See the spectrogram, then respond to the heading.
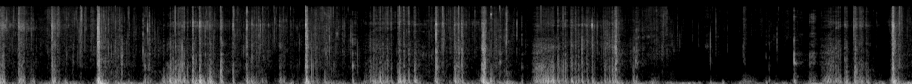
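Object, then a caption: Bar of soap scraped with a metal blade. A metal blade shaves thin layers off a solid blue oval soap bar, carving and scraping it. The result is a steady stream of crisp, crunchy scraping with sharp ticks and bright hiss over soft low thuds.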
